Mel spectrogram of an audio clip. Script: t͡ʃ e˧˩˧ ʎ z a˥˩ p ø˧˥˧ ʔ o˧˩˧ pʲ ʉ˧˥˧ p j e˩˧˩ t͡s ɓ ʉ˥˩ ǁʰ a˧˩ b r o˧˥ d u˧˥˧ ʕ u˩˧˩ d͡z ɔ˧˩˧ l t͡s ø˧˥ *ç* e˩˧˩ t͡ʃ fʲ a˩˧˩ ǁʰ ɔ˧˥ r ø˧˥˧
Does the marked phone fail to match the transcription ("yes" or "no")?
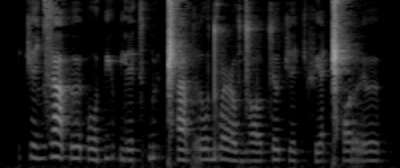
yes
